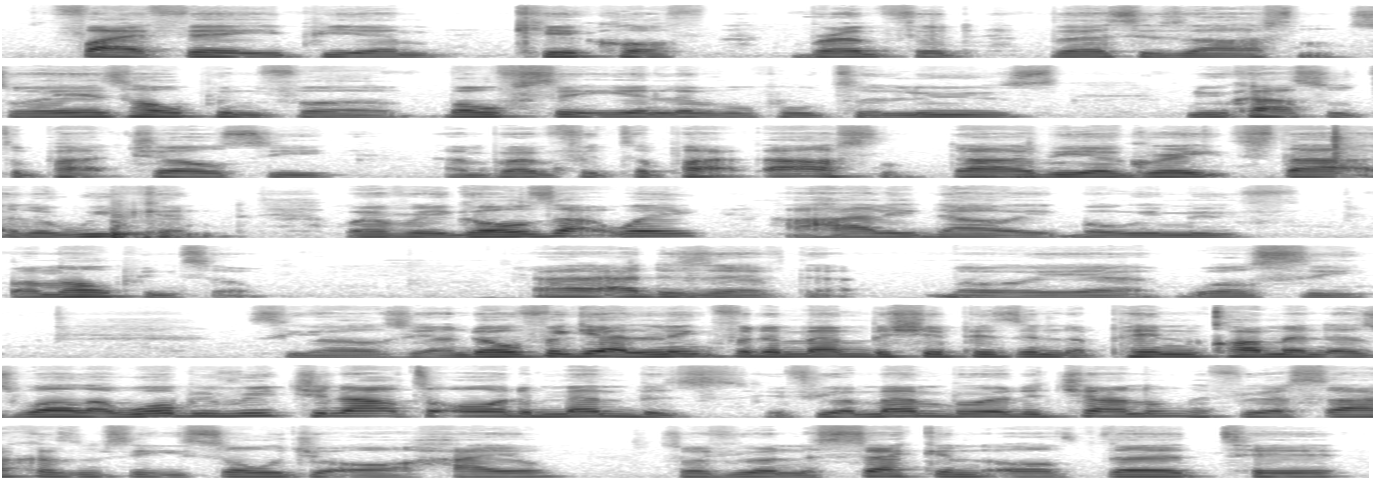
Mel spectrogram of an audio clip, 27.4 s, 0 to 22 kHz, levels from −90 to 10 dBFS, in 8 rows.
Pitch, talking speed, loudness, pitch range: 130 Hz, 235 wpm, -23 LUFS, 120-145 Hz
